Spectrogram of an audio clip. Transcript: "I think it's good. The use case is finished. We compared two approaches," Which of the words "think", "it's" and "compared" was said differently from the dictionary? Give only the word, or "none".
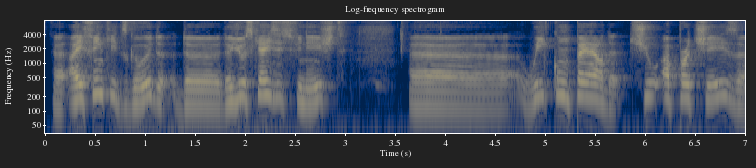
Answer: compared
